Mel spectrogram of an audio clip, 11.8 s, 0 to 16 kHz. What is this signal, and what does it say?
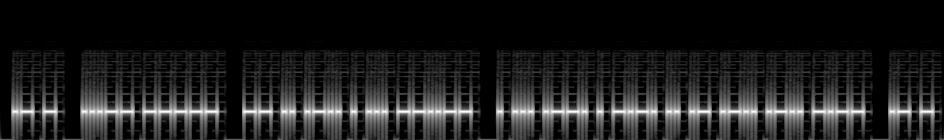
Morse code, heard as a keyed tone, about 25 wpm, 750 Hz. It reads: AT 30 MILES, ESPECIALLY AT
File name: Archive / 25 WPM / 25WPM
